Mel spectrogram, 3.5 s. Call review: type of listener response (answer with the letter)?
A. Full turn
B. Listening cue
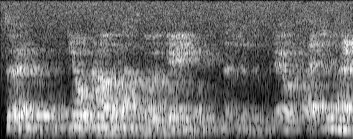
A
